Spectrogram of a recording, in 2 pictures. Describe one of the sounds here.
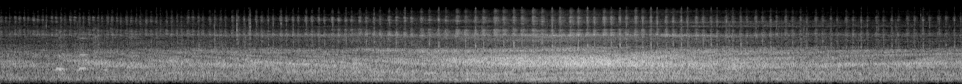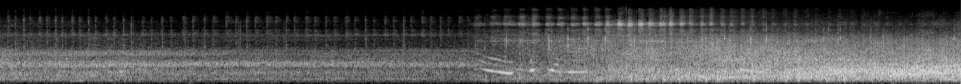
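Model train wheels clatter along the tracks.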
